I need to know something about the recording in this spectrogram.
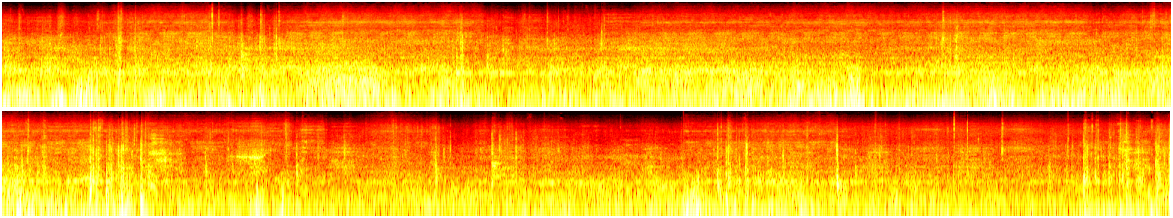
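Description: Mountain bike rolling fast over a dirt singletrack: steady tyre noise with many small knocks and rattles from the bike over bumps and roots, and wind rumbling on the microphone.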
